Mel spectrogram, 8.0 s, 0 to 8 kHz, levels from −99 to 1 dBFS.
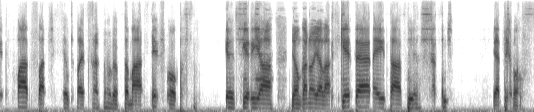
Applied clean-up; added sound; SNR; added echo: neural diffusion model UNIVERSE++.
